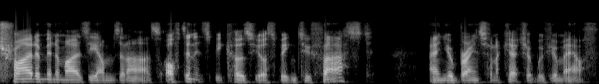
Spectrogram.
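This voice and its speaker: A bright, sharp voice with an Australian accent and ordinary pitch variation, in a dry, close sound with no echo against a quiet background. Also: man. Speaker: conference speaker. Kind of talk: conference presentation. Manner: fast.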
